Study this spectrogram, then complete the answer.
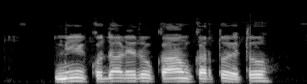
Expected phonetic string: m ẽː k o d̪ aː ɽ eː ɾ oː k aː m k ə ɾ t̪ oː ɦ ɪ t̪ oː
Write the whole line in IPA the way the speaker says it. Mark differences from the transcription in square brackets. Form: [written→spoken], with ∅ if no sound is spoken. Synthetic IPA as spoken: m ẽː k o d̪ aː ɽ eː ɾ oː k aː m k ə ɾ t̪ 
